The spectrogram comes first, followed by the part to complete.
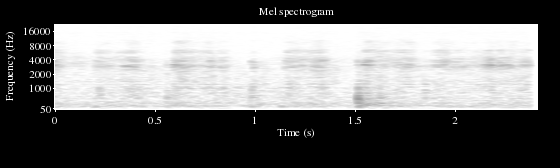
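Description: Near silence, with only very faint scratches of a marker writing on a whiteboard.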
